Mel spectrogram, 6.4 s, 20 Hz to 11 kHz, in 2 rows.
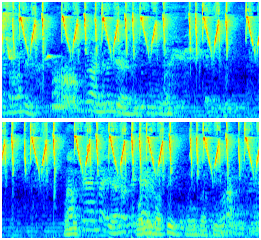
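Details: Agitated Bar-winged prinia on 26 February 2023 singing without pause: clusters of rapid, high, sharp chirps about two per second, with soft rumbling background noise beneath.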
